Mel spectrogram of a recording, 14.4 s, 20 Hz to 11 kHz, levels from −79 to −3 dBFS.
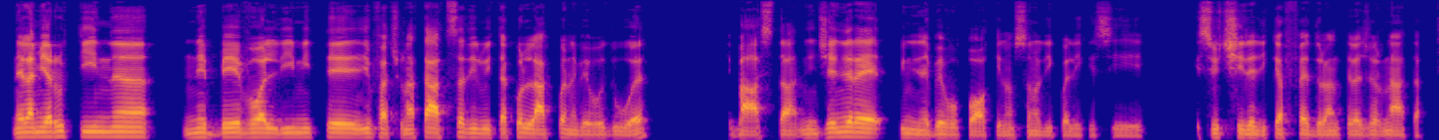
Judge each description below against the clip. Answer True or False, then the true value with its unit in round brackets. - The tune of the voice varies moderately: True (4.0 semitones)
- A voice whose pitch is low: True (95 Hz)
